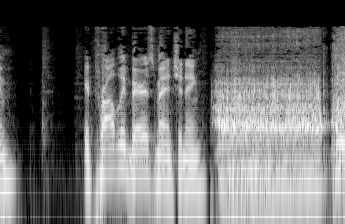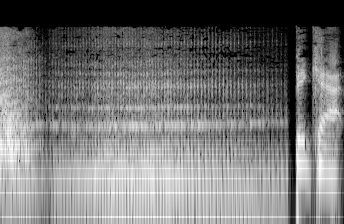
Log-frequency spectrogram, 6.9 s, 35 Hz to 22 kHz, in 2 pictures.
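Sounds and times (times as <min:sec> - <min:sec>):
speech: 0:00.0 - 0:00.2, 0:00.8 - 0:02.8, 0:06.4 - 0:06.8
big cat roar sound effect: 0:02.1 - 0:06.4.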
